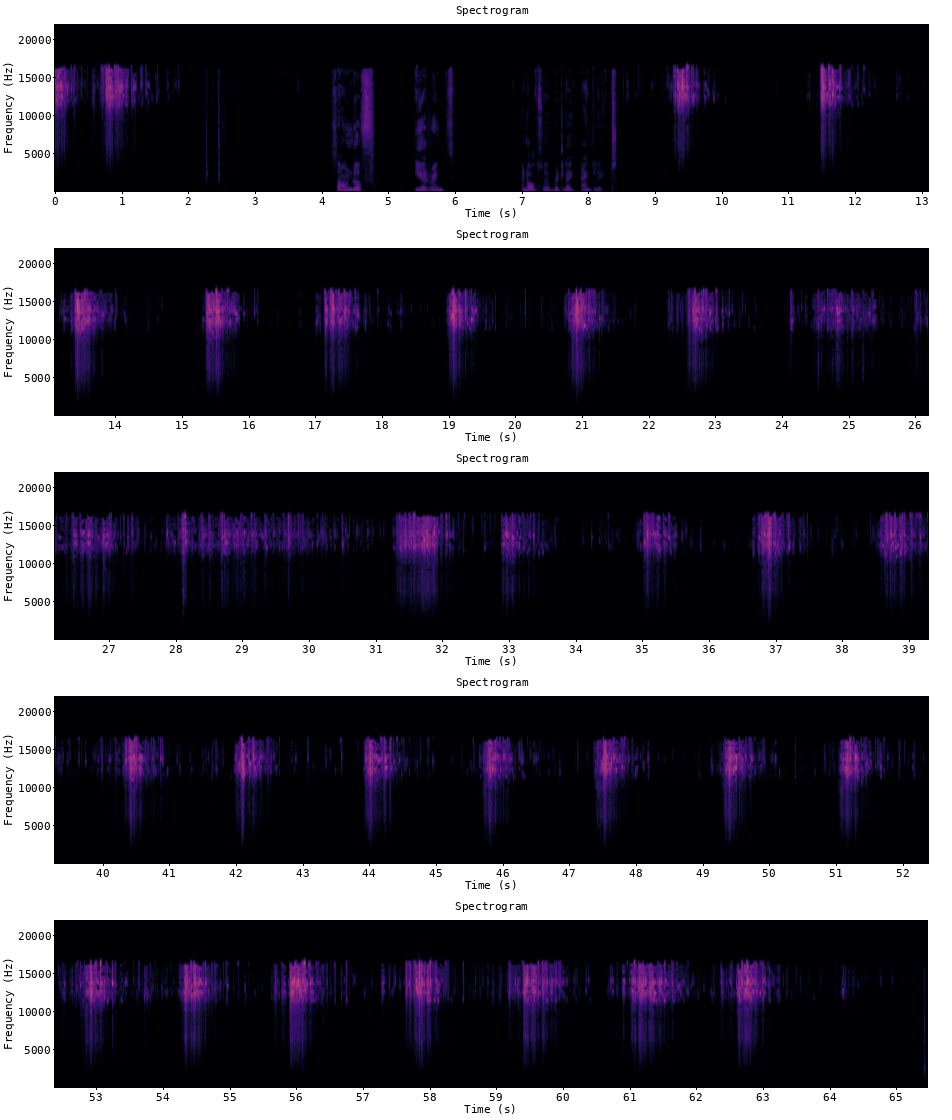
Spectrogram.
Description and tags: Earring Anklet Payal Jhumka Jewellery
Some jewellery sounds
